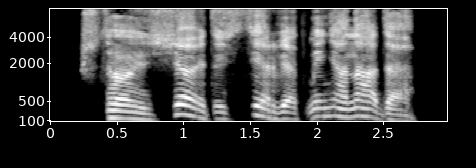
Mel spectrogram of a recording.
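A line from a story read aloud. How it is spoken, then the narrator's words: Hateful, fearful hiss. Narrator (Russian): Прошипела она, с ненавистью и страхом одновременно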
